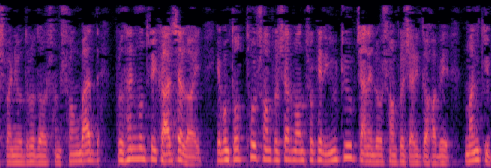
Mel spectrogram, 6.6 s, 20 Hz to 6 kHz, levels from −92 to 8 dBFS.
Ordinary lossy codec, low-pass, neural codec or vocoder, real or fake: MP3, 32 kbps; 5.4 kHz; none; real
